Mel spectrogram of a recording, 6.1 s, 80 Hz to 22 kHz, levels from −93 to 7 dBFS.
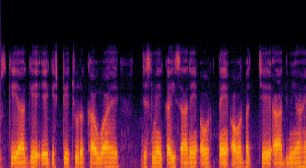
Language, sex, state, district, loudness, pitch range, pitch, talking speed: Hindi, male, Uttar Pradesh, Lalitpur, -16 LUFS, 110-115 Hz, 110 Hz, 145 wpm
